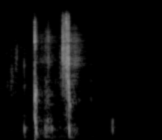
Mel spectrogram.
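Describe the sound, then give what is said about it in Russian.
A single spoken word, the word for love in a Bushman language, with several sharp, snapping click consonants woven between short voiced syllables, then a brief faint murmur. “Ну, на одном из бушменских языков слово «любовь» звучит так.”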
